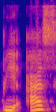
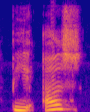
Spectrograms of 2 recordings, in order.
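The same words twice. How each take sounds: First: The s sound is a plain, light s. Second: The s sound is heavy, with rounded lips. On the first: The speaker calls it wrong. "bukan bi as ya" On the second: The speaker calls it right. "tapi bi as. Hmm, mulutnya agak maju ke depan"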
